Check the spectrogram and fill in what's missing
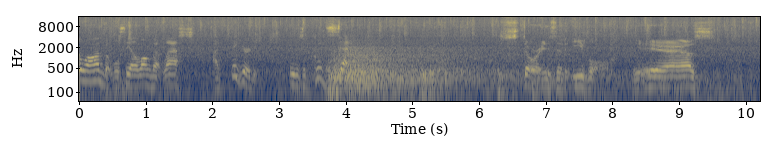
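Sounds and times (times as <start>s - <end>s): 
speech: 0.0s - 4.7s, 6.4s - 9.6s
heavy rain pouring in a thunderstorm: 0.0s - 10.2s
low rumbling thunder from a storm: 3.3s - 9.8s.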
